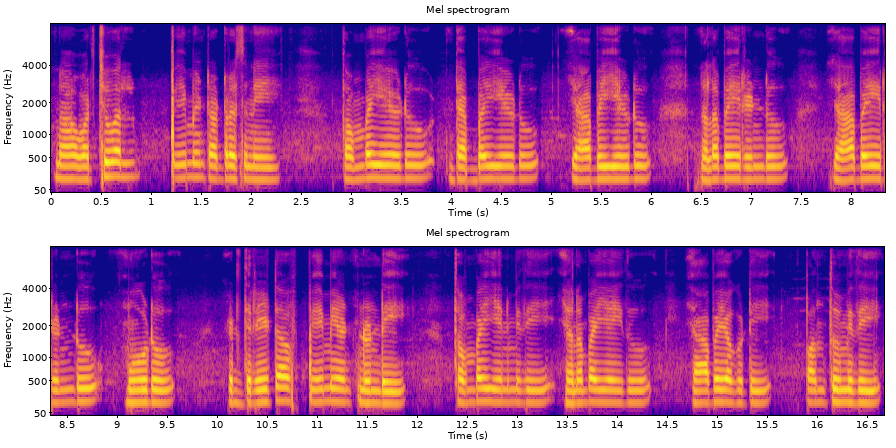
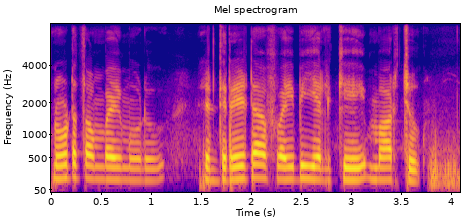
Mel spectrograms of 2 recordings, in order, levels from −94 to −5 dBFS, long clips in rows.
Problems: constant background noise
